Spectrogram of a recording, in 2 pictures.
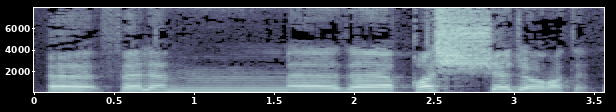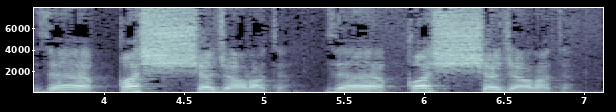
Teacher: if I connect the two words, I drop one of them. Definitely, I drop the مد alif, which is the first one.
